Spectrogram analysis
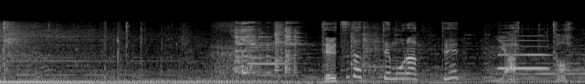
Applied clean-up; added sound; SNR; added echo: none; Wind instrument, woodwind instrument; 1 dB; none.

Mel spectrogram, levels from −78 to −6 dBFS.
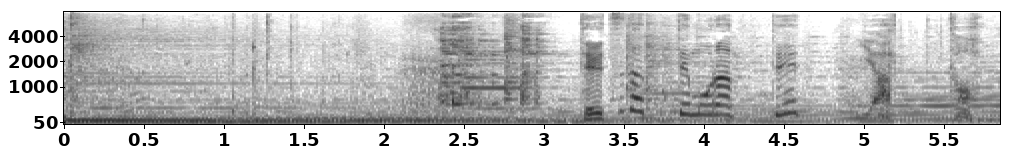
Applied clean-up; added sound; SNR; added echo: none; none; none; none.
